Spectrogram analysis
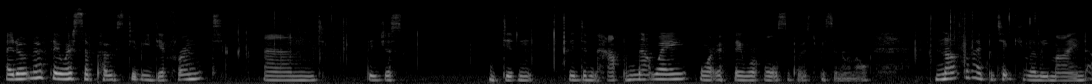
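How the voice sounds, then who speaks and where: A soft-spoken woman chatting casually in a rambling way for an ASMR haul video. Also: mid-range voice, rough recording. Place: indoors at a table, hands-only camera. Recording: clear background hiss or noise.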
